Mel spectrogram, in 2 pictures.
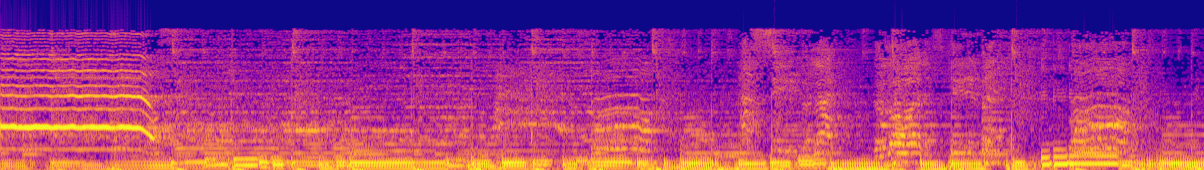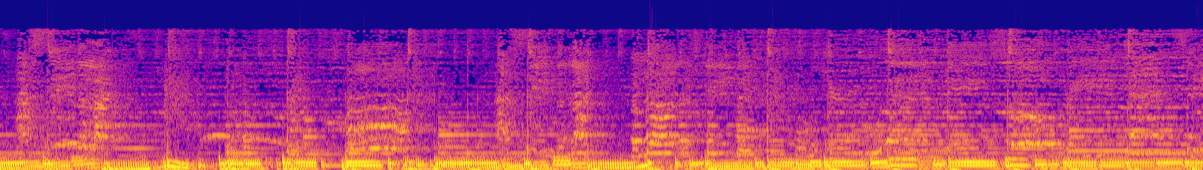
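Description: A crowd cheering and shouting to welcome a bishop: loud, sustained whoops and yells that carry on without a break for the full length.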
